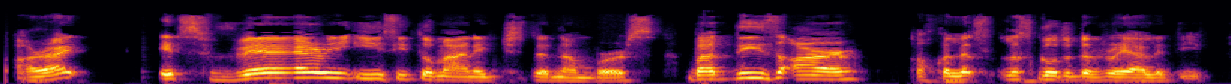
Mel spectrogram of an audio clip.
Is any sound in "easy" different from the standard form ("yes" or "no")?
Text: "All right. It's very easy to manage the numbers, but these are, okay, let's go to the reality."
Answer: yes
